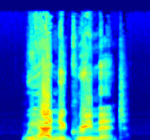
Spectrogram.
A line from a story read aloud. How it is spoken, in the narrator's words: her husband snapped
